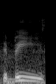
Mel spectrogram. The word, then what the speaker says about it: DeBuys: So this is the Bees. It's, even though it's spelled Debuys, as in D-E-B-U-Y-S, it's spelled Debuys, but it's pronounced the Bees, and I think that may be French, and excuse my French.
